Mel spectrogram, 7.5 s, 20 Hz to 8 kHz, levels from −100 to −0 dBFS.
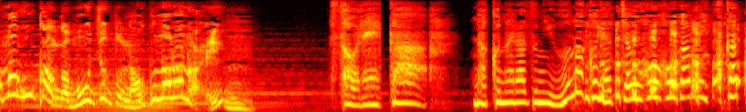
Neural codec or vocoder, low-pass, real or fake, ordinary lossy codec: none; none; real; none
